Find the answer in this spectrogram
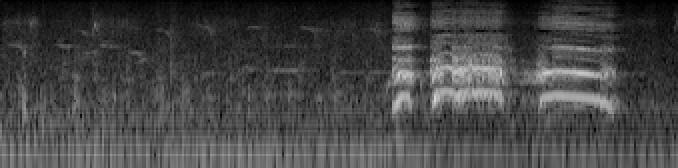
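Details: Quiet background at first, then a rooster bursts into a loud crow in the last two seconds. It is split into a short note followed by two longer, strained syllables.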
